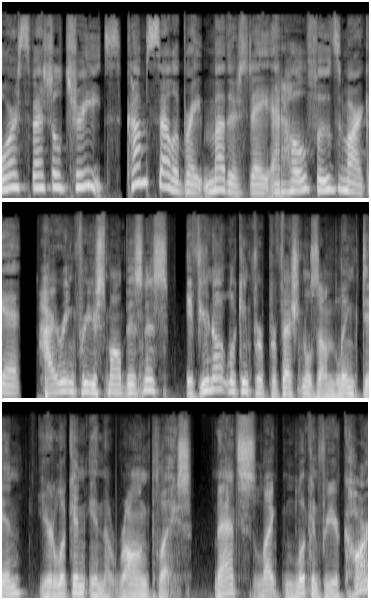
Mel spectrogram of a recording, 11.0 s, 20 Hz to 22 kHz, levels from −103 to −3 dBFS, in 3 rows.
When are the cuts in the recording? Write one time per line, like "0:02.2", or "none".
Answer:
0:04.0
